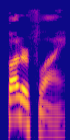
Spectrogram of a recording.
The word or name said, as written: butterfly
